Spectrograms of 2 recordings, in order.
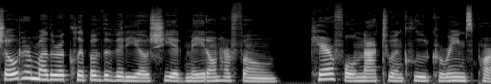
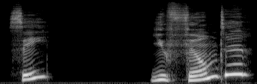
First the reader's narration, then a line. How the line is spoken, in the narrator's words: exclaimed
